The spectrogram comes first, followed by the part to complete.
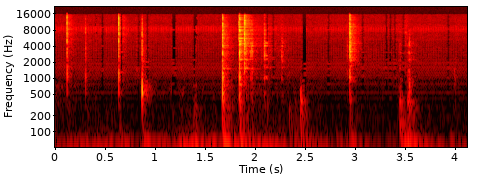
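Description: Hard plastic card case handled with a small tool at its tape seal, then set down: a series of sharp clicks and taps, the loudest bunched together around the middle.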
